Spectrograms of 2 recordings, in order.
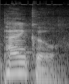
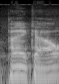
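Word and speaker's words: Pankiw: Jim Pankow, or Pankow, I guess is how you pronounce it, who's an MP in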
